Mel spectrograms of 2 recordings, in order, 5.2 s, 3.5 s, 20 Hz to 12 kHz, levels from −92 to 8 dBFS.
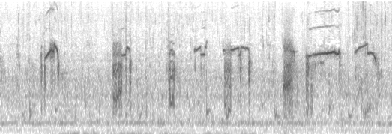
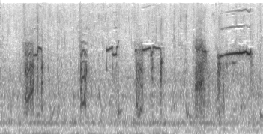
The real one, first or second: second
